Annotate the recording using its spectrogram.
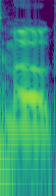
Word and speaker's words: Moog: I was just gonna correct you if you had said Moog. That was sort of my one, the one thing I had in my back pocket there. – Sorry, I got it right. Yeah. – It's Moog, folks.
